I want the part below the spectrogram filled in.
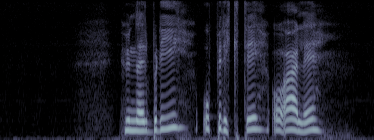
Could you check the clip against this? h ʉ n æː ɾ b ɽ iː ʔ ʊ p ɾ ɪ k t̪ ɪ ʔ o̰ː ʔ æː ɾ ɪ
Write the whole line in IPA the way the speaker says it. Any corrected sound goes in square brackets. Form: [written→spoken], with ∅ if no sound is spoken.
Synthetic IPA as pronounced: h ʉ n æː ɾ b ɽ iː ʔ ʊ p ɾ ɪ k t̪ ɪ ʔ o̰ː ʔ æː [ɾ→ɭ] ɪ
